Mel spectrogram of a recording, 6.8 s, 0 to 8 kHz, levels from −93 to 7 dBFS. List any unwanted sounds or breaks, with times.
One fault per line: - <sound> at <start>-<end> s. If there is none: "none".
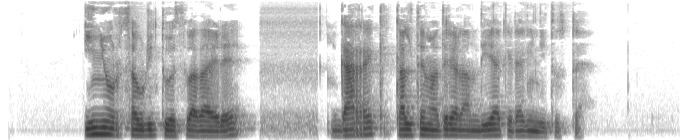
none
